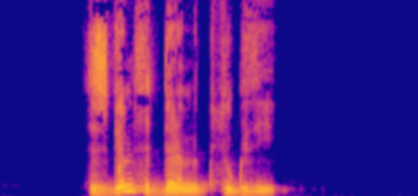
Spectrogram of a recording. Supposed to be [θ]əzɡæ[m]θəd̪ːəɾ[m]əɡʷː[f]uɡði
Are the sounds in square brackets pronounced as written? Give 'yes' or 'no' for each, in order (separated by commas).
yes, yes, yes, no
